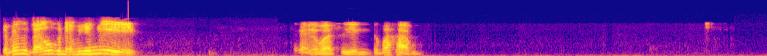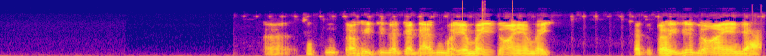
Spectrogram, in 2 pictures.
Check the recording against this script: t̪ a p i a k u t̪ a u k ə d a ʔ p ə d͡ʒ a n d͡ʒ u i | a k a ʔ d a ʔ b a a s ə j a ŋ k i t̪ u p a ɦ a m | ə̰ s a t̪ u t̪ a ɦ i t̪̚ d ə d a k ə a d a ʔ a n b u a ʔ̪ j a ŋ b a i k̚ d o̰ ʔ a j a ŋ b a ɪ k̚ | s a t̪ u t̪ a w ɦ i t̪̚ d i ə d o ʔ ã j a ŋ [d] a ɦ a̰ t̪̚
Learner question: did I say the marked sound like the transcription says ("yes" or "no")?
no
